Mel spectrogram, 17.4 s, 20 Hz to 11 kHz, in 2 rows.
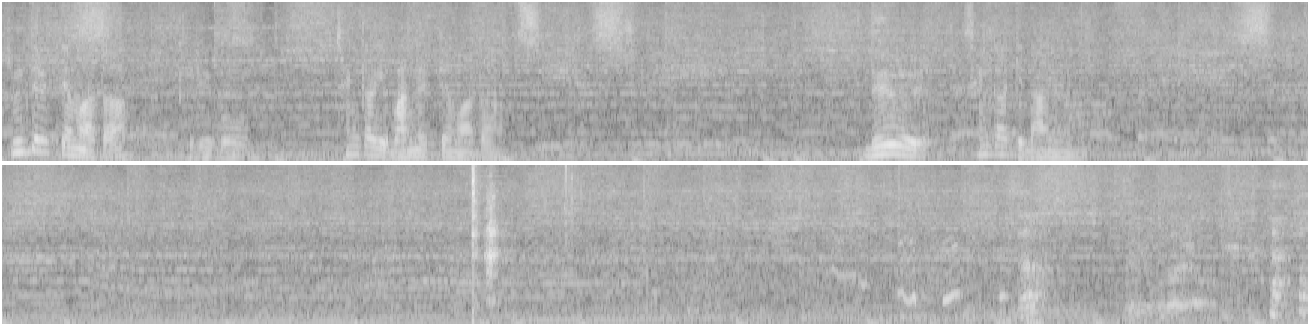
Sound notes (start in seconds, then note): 11.6 sobbs; 15.3 laughs?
